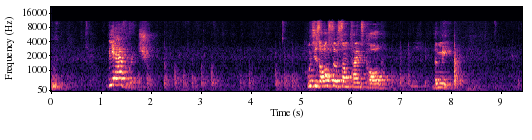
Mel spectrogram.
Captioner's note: tapping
